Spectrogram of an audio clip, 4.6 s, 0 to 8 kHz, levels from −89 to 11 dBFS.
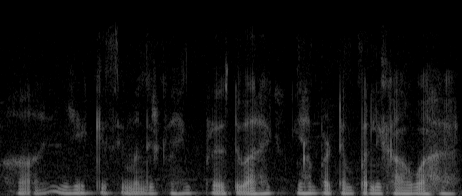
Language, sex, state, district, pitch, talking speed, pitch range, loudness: Hindi, male, Uttar Pradesh, Varanasi, 125 Hz, 220 wpm, 110-135 Hz, -41 LUFS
